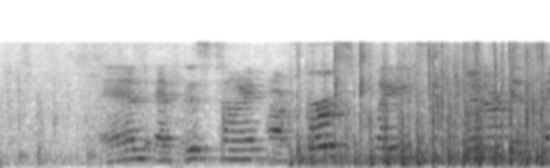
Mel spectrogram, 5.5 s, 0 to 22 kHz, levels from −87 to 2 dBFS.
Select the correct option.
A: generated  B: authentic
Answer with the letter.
B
